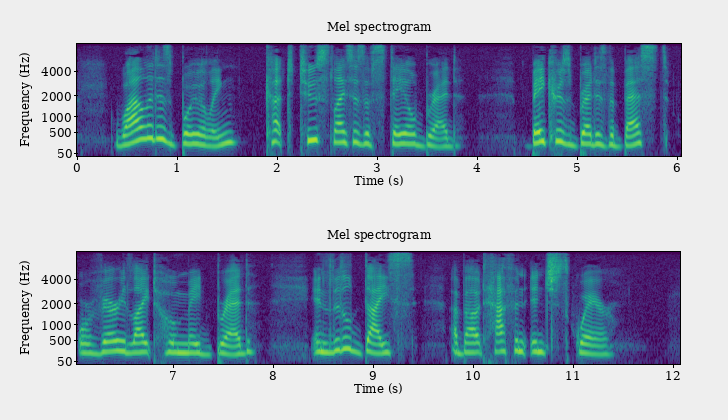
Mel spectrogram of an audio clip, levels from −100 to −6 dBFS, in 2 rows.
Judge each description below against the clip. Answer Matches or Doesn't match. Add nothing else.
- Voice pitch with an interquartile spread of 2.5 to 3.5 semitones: Matches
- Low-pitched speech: Doesn't match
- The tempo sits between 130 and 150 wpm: Matches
